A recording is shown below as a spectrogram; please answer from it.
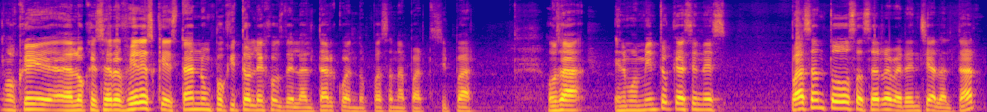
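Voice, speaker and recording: A man with a Mexican accent teaching a course on reading at Mass, explaining clearly and sometimes chanting examples. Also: on the high side, moderate pace. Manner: explanatory, chants sung examples of psalm responses. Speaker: liturgy course instructor.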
